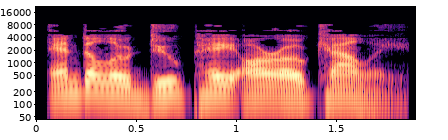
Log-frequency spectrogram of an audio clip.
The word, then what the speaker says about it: Angelo Giuseppe Roncalli: born Angelo Giuseppe Roncalli, Italian pronunciation, Andello du Paro Cali, 25 November 1881 to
